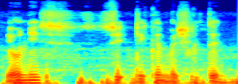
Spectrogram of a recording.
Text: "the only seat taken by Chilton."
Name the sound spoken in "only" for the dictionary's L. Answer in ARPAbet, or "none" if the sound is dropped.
none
